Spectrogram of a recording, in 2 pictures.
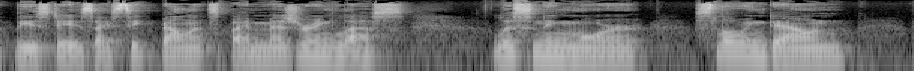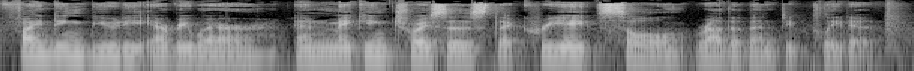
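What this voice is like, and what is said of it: Froggy, slightly hoarse voice. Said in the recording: “my voice is a little froggy this morning”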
